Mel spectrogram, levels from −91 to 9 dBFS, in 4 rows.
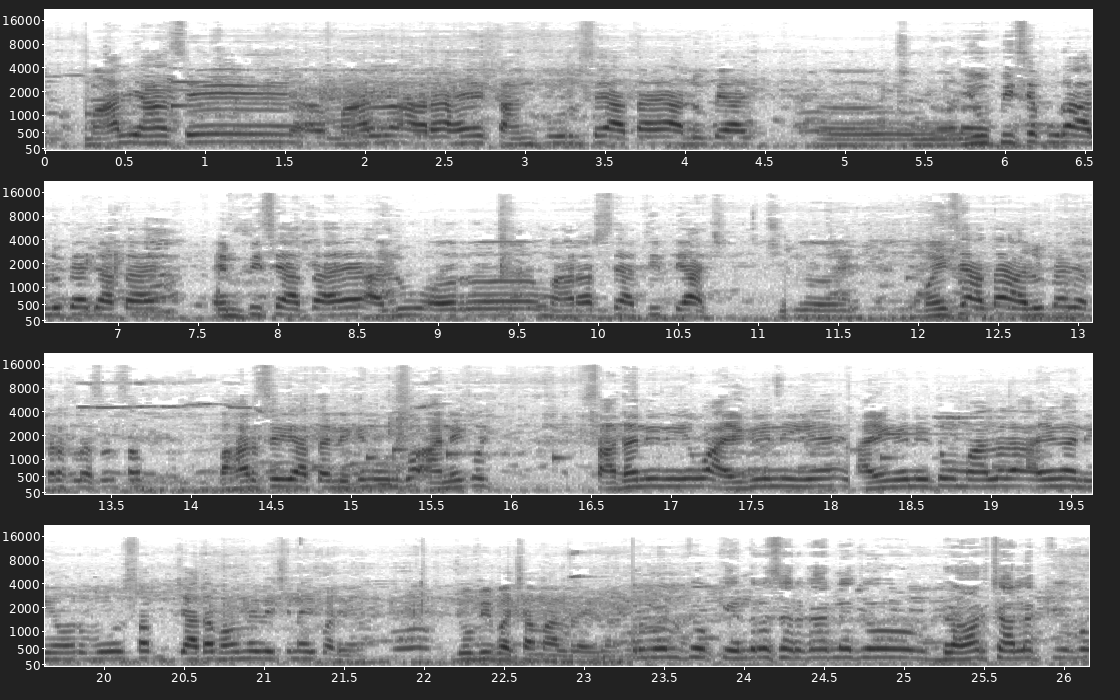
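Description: No technical faults can be heard anywhere in the audio, and the signal stays steady and intact for its whole duration.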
